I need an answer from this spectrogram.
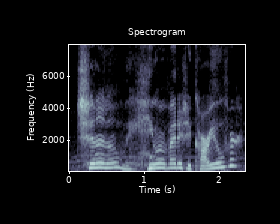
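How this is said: The voice rises at the end, like a question.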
